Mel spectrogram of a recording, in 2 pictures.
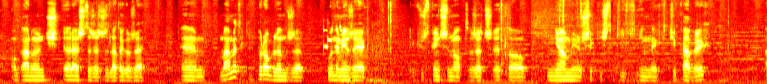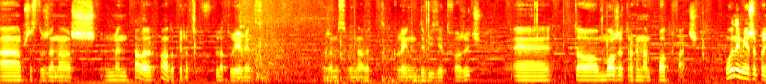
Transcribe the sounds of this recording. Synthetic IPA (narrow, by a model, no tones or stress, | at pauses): ɔɡaɾnɔɲt͡ɕɾɛʂt̪ɛʐɛt͡ʂɘd̪lat̪ɛɡɔʐɛ | mamɘt̪akʲipɾɔblɛmʐɛ | fpɛvnɛjmʲjɛʐɛjak̚ | jakjuʂskɔɲt͡ʂɘmɘɔt̪t̪ʰːɛʐɛt͡ʂɘt̪ɔ | ɲmamɘjuʂjakʲiɕt̪akʲixinːɘxt͡ɕɛkavɘx | apʂɛst̪ɔʐɛnaʂmɛnpawɛɾɔd̪ɔpʲjɛɾɔt̪sɔ | lat̪ujɛvʲjɛnt̪s | mɔʐɛmɘsɔbʲjɛnavɛt̪kɔlɛjnɛd̪ɘvʲizʲjɛt̪fɔʐɘt͡ɕ | t̪ɔmɔʐɛt̪ɾɔxɛnampɔt̪ɾfa̰t͡ɕ | kuvnɛjmʲjɛʐɛpɔ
